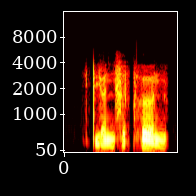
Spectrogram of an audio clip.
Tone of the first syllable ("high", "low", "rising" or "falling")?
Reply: low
